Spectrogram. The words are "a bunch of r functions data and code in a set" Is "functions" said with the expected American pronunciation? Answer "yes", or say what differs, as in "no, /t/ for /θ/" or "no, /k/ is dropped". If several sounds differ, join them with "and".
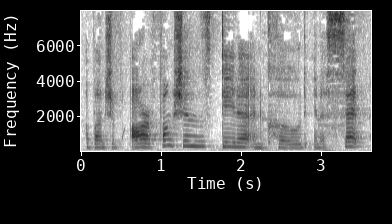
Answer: yes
